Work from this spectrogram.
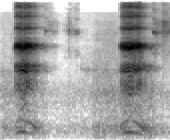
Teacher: ई हमारे तालु से थोड़ा सा हमारी जीभ टच होती है। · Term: तालव्य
